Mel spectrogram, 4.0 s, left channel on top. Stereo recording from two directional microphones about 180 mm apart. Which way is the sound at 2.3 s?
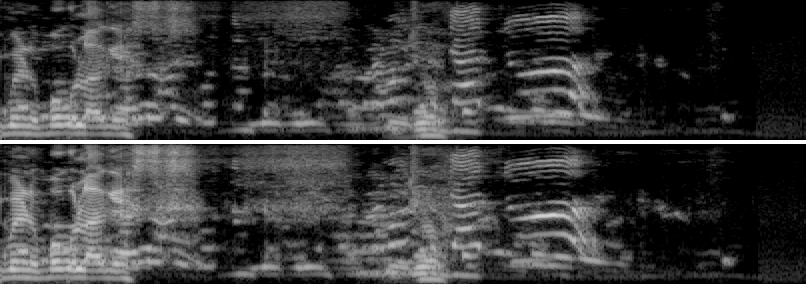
40° left (ahead or behind).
